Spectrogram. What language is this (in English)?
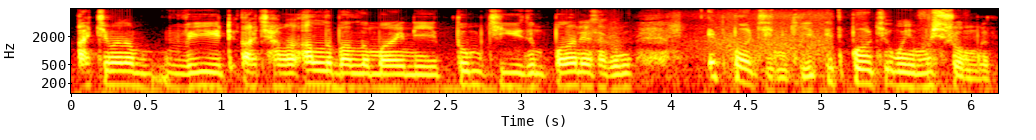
Kashmiri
